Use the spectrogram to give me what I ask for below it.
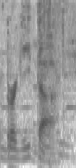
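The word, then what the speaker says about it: Brigitte: Like, I don't actually say Bridget like that. I say Brigitta. Isn't that how it's pronounced?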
